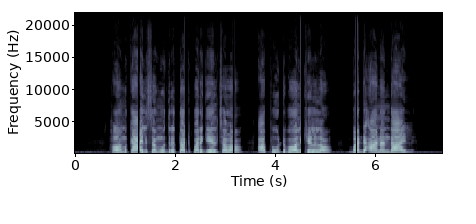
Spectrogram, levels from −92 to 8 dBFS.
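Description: Speech interrupted by five blocks of digital silence, at 1.26–1.30 s, 2.20–2.22 s (just before "पर गेल"), 3.16–3.20 s (just after "पर गेल"), 4.52–4.59 s and 5.61–5.65 s. Each is a hard cut to silence, lasting about 21, 43 or 70 ms, the shorter ones fitting 1024- and 2048-sample buffers not filled in time. On a waveform these show as flat lines, and on a spectrogram as empty vertical bands.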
